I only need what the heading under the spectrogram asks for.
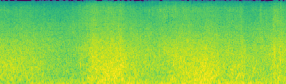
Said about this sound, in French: Au lieu d'être dans la forêt, il se trouvait dans un océan très agité. De gigantesques et brillantes vagues s'emportèrent au loin.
